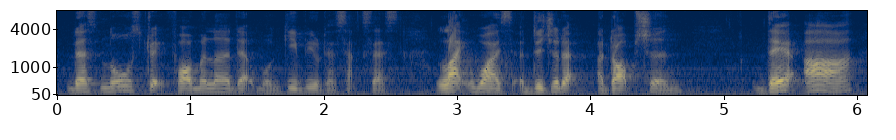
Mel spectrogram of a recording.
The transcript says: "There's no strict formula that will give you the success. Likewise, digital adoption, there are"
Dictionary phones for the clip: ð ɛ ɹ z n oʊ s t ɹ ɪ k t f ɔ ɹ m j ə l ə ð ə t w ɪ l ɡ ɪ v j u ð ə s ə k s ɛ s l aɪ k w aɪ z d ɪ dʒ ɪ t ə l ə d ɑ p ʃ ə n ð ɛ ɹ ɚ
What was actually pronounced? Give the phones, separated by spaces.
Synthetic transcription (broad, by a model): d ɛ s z n oʊ s t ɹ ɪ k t f ɔ m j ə l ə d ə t w ɪ l ɡ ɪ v j u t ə s ə k s ɛ s l aɪ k w aɪ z d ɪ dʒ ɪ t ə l ə d ɑ p ʃ ə n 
